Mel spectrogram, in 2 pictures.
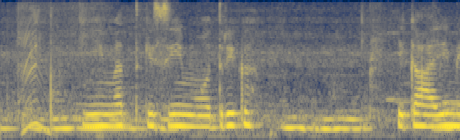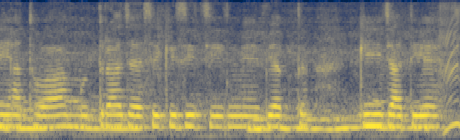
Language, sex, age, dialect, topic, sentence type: Hindi, female, 25-30, Garhwali, banking, statement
